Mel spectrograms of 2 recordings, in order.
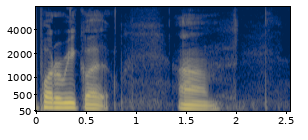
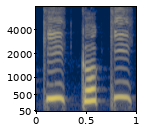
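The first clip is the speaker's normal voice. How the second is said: coqui frog call; faster than usual. Retold or imitated.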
